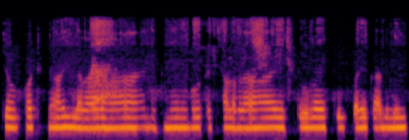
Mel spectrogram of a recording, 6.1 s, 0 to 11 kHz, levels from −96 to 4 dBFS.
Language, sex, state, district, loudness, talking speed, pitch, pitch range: Hindi, female, Bihar, Purnia, -27 LUFS, 205 wpm, 200 Hz, 195-205 Hz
